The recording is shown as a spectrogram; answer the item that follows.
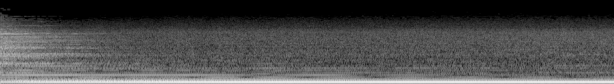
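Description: The final chord of a rock song, held and ringing steadily and loudly with no drums over it, then cutting off abruptly at the very end.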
